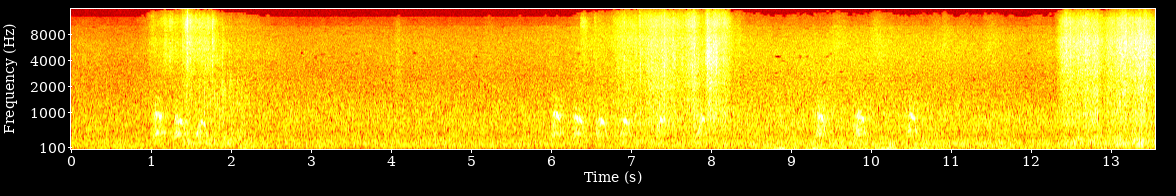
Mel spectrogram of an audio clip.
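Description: Leaves and branches rustle loudly close by in short bursts.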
